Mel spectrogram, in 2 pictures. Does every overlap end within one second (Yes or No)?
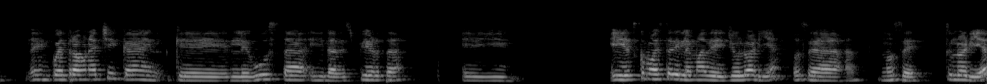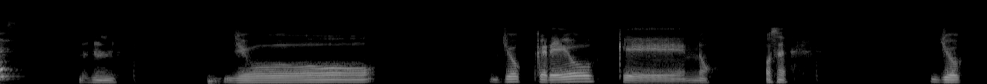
Yes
